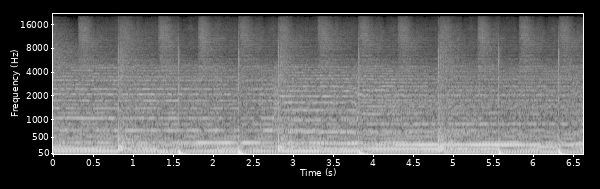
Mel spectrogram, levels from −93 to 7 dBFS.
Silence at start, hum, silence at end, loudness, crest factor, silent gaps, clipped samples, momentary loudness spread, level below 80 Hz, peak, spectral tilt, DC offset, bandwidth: 0 s; none; 0 s; -12 LUFS; 12 dB; none; under 0.1%; 3 LU; -20 dBFS; 0 dBFS; -5.5 dB/octave; under 0.1%; over 20 kHz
